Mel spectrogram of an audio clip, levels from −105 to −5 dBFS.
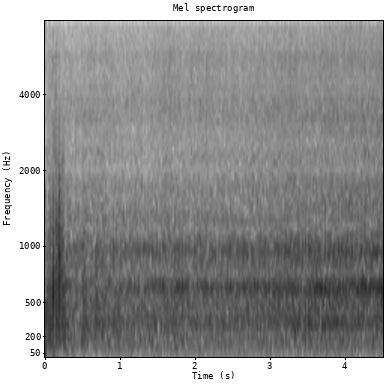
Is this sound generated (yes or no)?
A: yes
